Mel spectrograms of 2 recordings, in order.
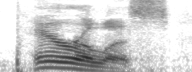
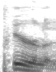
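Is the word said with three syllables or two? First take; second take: three; two. First: The word is said as three syllables, per-i-lous. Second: The word is said as two syllables, peer-less. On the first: The speaker calls it right. "It's not peerless. It's perilous" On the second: The speaker calls it wrong. "I used to have a pastor who called that peerless"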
